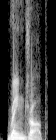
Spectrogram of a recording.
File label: "raindrop", British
